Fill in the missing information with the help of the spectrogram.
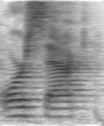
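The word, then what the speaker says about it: Orsack: I'm just messing with you, but yeah, or sack is how you pronounce Kyle's last name.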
